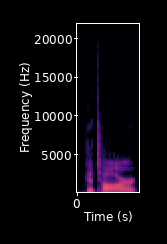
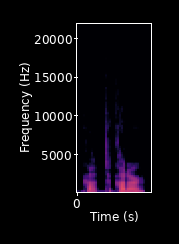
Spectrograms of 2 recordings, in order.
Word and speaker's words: Qatar: Some pronounce it Qatar, Qatar, but my friends who live there all made me change the way I say it to Qatar.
